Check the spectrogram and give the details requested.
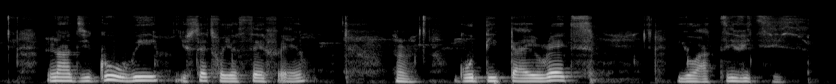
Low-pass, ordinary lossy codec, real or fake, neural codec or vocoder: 9.9 kHz; none; real; none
